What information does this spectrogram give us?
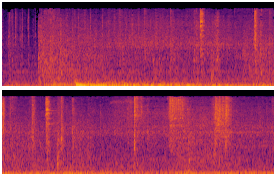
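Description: Cannon fire strikes a ship's hull in a deep, loud boom that rolls into a long low rumble, with scattered sharp cracks following.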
